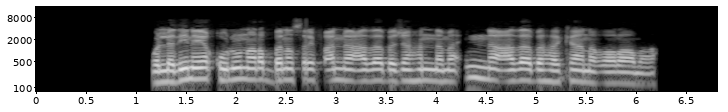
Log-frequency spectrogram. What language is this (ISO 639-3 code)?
ara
